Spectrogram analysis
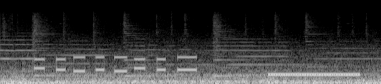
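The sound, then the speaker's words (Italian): Telephone keypad tones dialing a call home: a rapid run of short electronic beeps, then a single longer steady tone, over constant loud background rumble. “Se non le dispiace, faccio una chiamata a casa.”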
